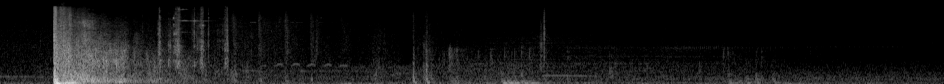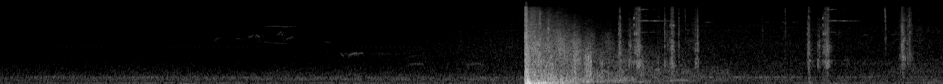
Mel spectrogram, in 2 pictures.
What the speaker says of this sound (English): when you shoot with the sniper rifle like that, then everybody in the world knows where you're at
